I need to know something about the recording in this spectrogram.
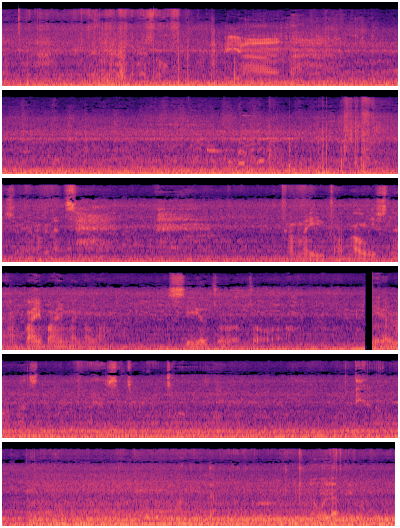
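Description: A steady low engine drone hums throughout.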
